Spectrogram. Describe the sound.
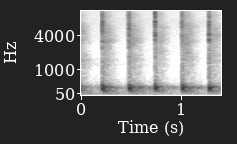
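Five evenly spaced, hollow clacks in a steady rhythm, each a sharp knock with a low woody body, imitating the empty yellow seats of a Montreal stadium being rocked back and forth and banging on the seat backs. No talking.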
